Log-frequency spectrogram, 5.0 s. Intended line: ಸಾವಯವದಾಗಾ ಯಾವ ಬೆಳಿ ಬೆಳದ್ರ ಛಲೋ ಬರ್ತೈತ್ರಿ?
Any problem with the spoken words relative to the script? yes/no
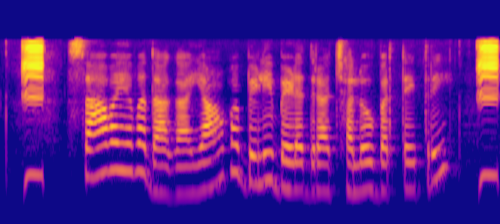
no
